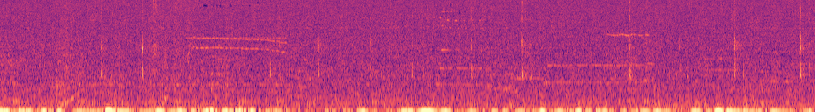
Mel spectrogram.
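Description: Game sound effects chime and beep.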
